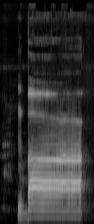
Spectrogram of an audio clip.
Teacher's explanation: با میں دونوں ہونٹ ملیں گے اور ایسے ہی ملنے کا ساتھ ساتھ اپنا آپ ہی اوپر آرام سے اس کو اٹھا لیں گے ہم، ایسے با۔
